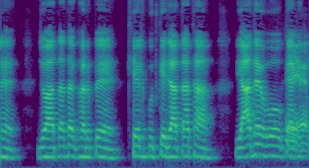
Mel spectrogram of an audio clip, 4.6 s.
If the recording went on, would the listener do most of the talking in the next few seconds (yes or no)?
no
